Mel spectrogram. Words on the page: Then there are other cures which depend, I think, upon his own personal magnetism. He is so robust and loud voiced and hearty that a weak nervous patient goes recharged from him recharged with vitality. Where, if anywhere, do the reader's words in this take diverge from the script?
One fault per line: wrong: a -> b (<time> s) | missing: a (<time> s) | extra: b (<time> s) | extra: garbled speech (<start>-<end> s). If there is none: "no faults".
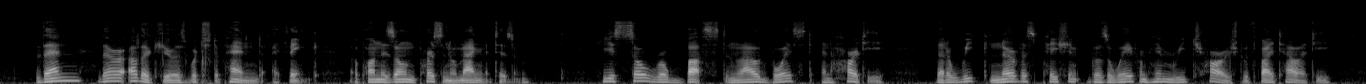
wrong: recharged -> away (11.1 s)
